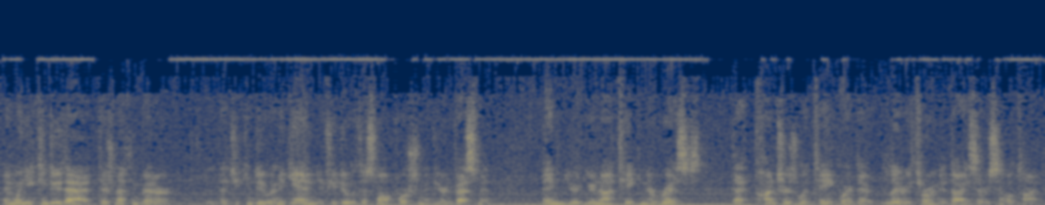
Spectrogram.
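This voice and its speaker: A man's voice: sits low, level tone, fast, far from the mic, noisy background. A man with a Canadian accent, a guest strategist explaining investments in a radio studio conversation, with many "you know"s. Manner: explanatory, talks in long runs with frequent "you know".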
